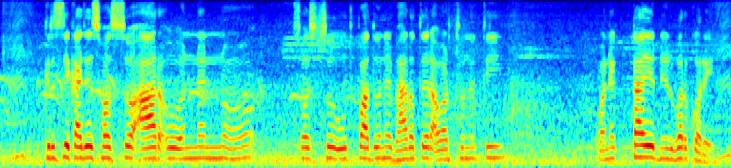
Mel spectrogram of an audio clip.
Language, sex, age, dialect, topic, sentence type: Bengali, male, 18-24, Northern/Varendri, agriculture, statement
